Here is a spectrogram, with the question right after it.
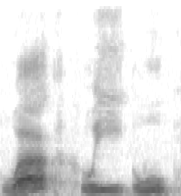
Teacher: Huruf wau termasuk dalam makhraj syafawi. Syafawi itu adalah bibir. Kemudian dalam tarikatul khuj dia termasuk yang mutawasit sama pertengahan antara letupan dan gesekan.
